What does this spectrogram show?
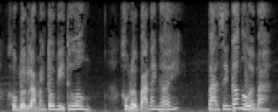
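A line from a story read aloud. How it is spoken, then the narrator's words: Hoarse screaming. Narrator (Vietnamese): Cố Thiên Giác hét khàn cả giọng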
